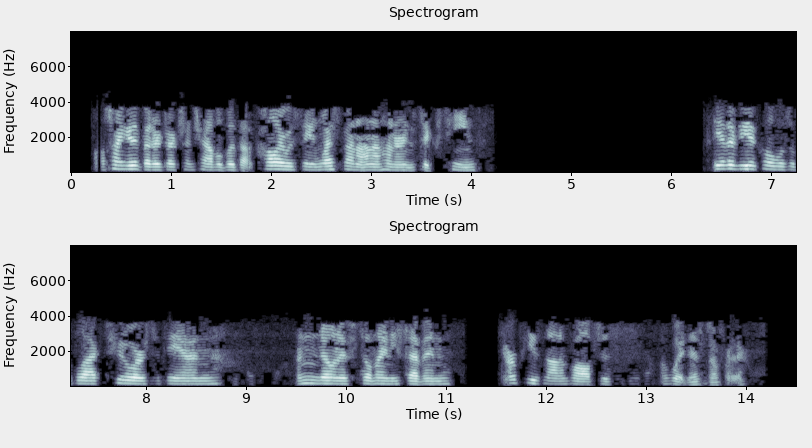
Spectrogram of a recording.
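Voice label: Scottsdale PD North Dispatch; Nth Dispatch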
